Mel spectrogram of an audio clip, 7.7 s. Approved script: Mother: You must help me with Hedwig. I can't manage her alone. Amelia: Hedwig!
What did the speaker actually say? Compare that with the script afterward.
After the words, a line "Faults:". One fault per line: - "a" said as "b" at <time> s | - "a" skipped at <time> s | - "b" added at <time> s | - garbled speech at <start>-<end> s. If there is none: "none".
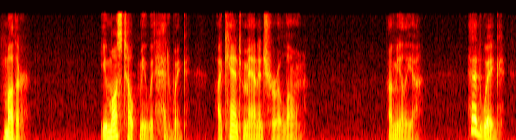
Mother: You must help me with Hedwig. I can't manage her alone. Amelia: Hedwig!
Faults:
none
